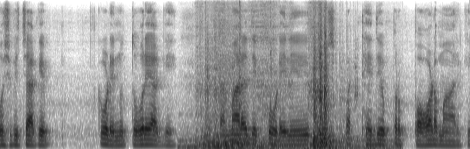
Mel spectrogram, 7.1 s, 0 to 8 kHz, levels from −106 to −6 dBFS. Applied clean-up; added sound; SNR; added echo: none; Drawer open or close; 2 dB; none.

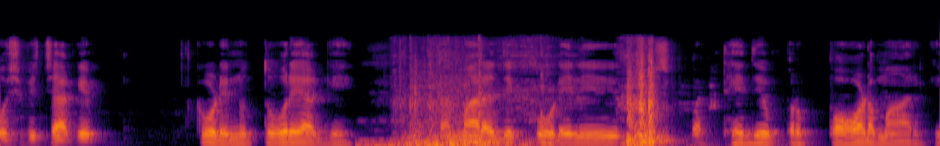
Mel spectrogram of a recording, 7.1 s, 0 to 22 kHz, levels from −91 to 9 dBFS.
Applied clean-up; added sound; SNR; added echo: classical method log-MMSE.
